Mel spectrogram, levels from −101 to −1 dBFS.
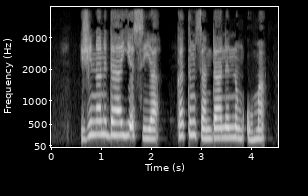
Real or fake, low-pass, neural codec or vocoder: real; 7.2 kHz; none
